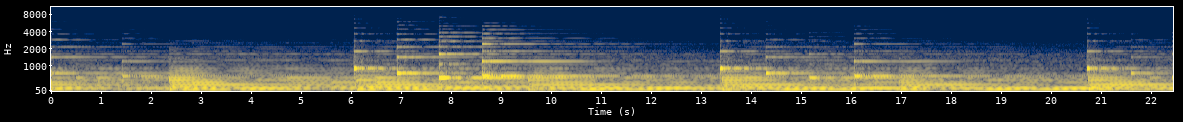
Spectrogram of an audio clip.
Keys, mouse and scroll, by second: 0.6-4.4 drag, 5.2-13.7 drag, 13.7 ctrl+alt+scroll down 1, 14.4 ctrl+alt+scroll down 1, 14.7 ctrl+alt+scroll up 1, 15.3 ctrl+alt+scroll up 1, 15.8 ctrl+alt+scroll up 1, 16.3 space, 16.4 click, 16.8 space, 17.3 alt+right click, 17.4-20.2 alt+right drag, 20.2 alt+click, 21.0 click.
